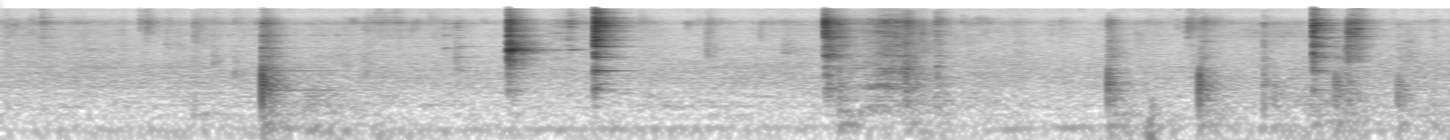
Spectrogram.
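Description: A ladle knocking and scraping against a cooking pot and a ceramic bowl as soup with crab and vegetables is served: a series of sharp clinks and knocks, a couple with a short ring, and a brief splash of broth about four seconds in.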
